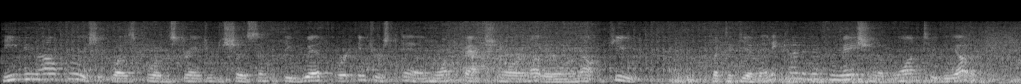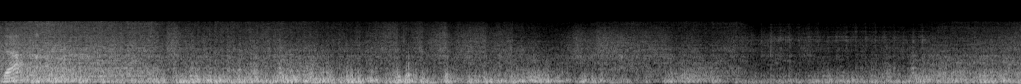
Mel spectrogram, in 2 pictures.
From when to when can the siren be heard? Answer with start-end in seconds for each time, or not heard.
not heard.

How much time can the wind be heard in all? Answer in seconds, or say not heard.
14 s.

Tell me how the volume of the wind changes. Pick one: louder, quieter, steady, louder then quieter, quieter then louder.
quieter.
